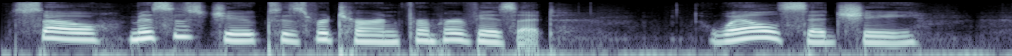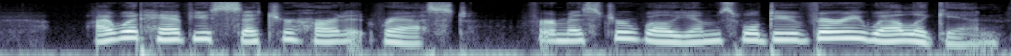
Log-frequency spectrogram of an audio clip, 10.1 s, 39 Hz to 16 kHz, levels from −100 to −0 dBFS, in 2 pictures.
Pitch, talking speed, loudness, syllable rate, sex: 210 Hz, 165 wpm, -18 LUFS, 4.3 syllables/s, female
